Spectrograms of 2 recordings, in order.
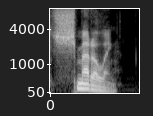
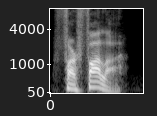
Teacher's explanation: Almost every single syllable ends in a vowel, which creates this open and flowing sound with no harsh, abrupt stops.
